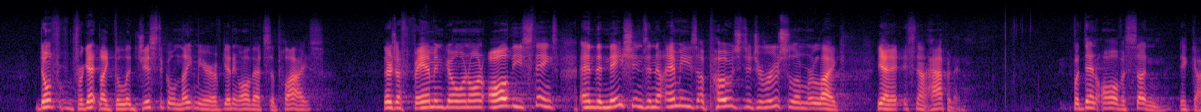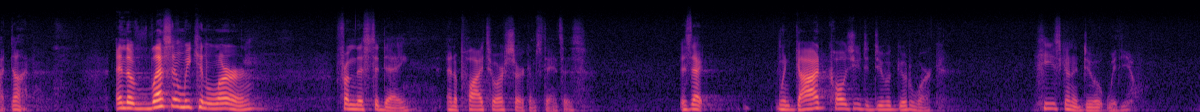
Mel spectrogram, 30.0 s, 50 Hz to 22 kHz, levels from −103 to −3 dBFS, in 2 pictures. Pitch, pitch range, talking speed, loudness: 170 Hz, 140-210 Hz, 150 wpm, -30 LUFS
